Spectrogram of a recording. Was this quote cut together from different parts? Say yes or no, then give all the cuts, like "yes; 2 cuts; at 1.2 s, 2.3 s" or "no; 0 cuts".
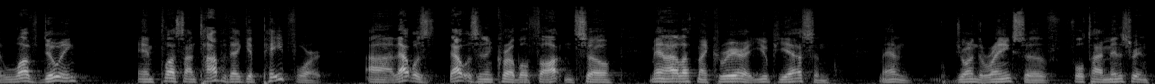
no; 0 cuts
